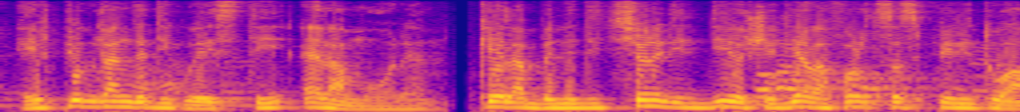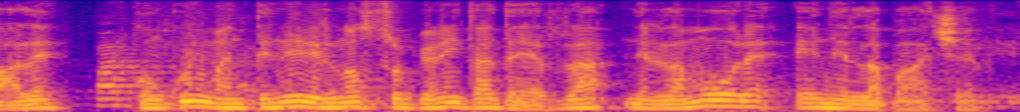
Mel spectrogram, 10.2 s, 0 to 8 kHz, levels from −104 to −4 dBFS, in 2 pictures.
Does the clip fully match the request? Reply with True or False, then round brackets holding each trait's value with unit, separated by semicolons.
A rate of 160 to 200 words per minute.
True (170 wpm)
